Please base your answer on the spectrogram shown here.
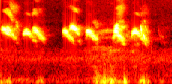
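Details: At least four purple martins at a nesting colony: bright, gurgling chirps in short clustered phrases, with low rumbling handling noise underneath.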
